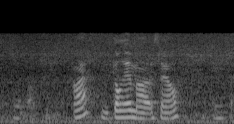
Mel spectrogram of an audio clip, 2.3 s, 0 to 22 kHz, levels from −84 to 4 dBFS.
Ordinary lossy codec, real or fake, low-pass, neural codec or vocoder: none; real; 7.2 kHz; none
